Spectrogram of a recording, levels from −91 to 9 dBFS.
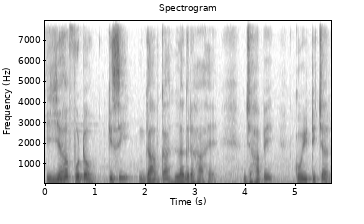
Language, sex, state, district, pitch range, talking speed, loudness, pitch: Hindi, male, Uttar Pradesh, Hamirpur, 120-135 Hz, 135 wpm, -31 LUFS, 125 Hz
